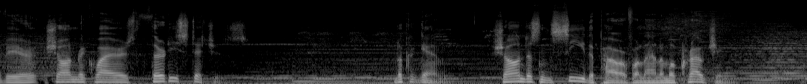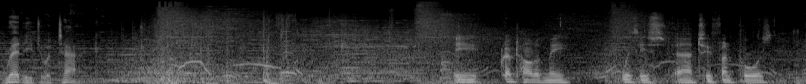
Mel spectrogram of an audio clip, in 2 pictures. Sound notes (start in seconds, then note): 9.4 person yelps; 10.4 grunts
